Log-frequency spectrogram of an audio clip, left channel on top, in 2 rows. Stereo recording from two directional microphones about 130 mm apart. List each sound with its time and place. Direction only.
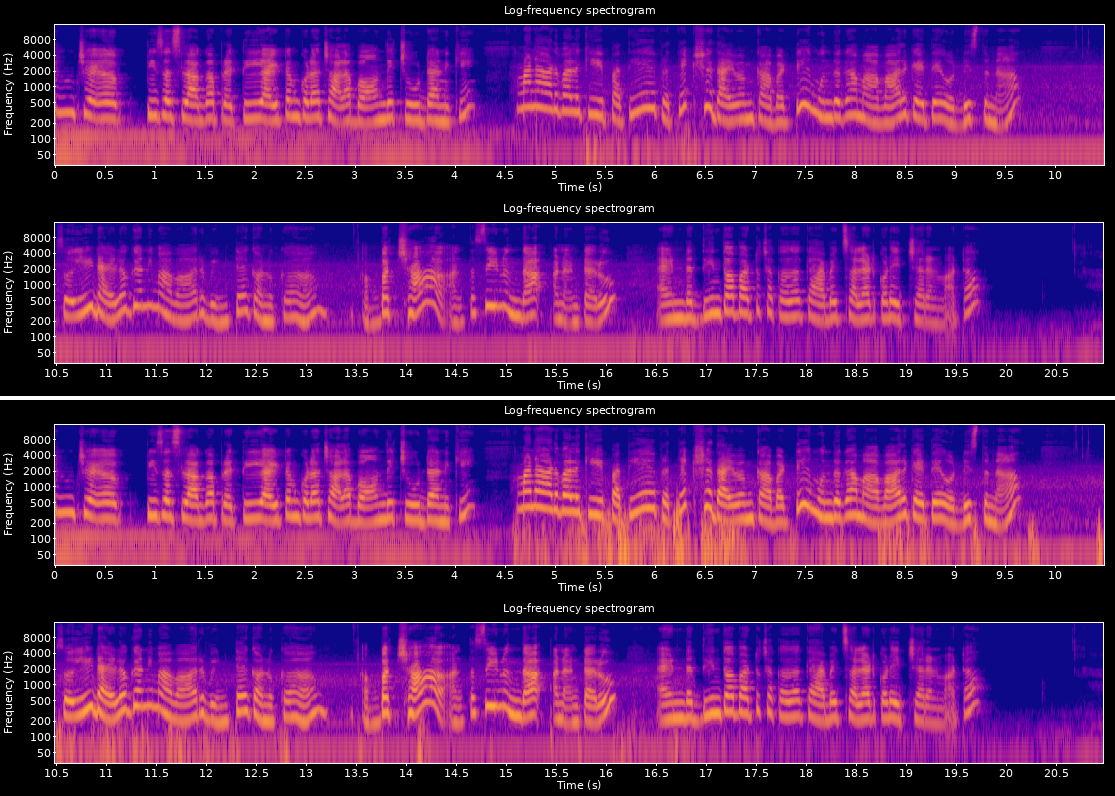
0.0 s a woman's voice: 20° right (ahead or behind)
4.6 s a child's voice: 30° right (ahead or behind)
16.5 s a woman's voice: 20° right (ahead or behind)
